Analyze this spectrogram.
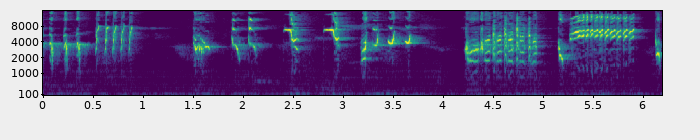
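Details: Rolling song of a young orange-headed thrush, full of borrowed phrases, used as a master and lure recording: rapid stuttered notes, varied whistled slurs, then long dense buzzy trills toward the end.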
